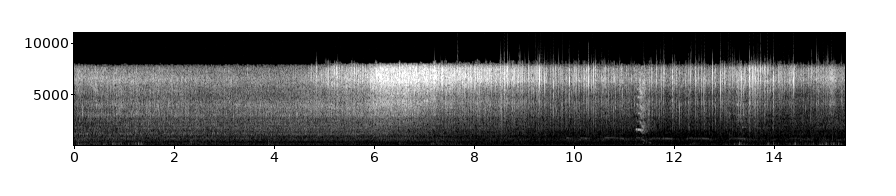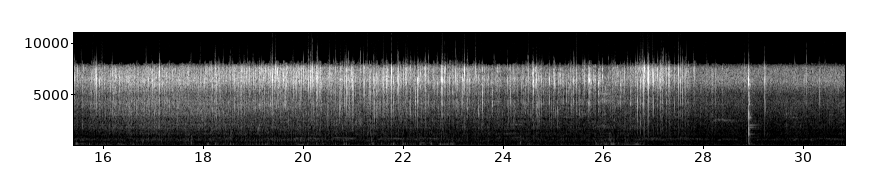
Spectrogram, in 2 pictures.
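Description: Malpua batter deep-frying in hot oil in an iron kadai: a steady sizzle with crackling and bubbling that swells loudest about six seconds in, then settles.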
